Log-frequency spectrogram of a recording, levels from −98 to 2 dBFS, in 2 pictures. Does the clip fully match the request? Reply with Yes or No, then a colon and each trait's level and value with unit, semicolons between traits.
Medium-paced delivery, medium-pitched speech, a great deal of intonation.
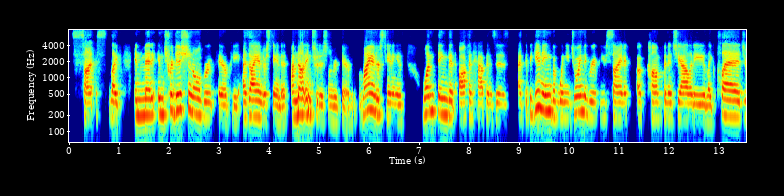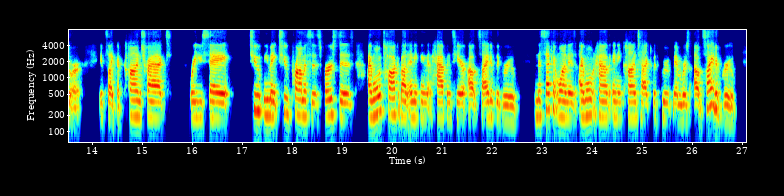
No: average, 190 wpm; medium, 180 Hz; average, 3.1 semitones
